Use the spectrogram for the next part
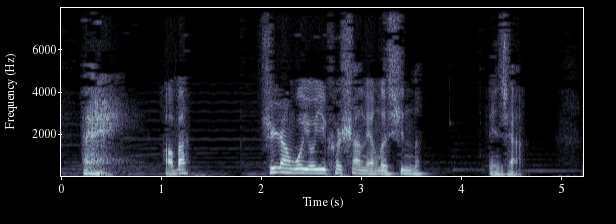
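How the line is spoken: Long sigh. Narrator (Chinese): 李浩长叹一声

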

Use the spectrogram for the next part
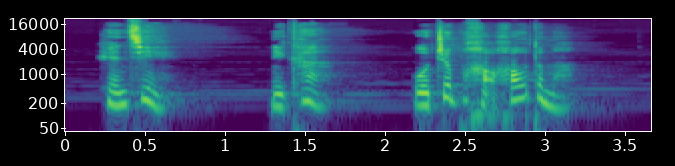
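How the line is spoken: Smiling sigh. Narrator (Chinese): 君玉微笑着叹息一声

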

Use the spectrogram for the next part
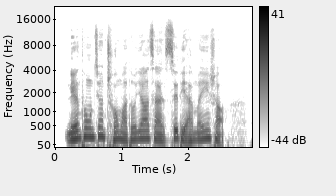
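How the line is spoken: Slight sigh, questioning. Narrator (Chinese): 婉晴微微一叹，问道

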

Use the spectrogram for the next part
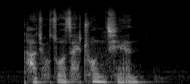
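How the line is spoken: Whispering. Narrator (Chinese): 一位副官小声说

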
